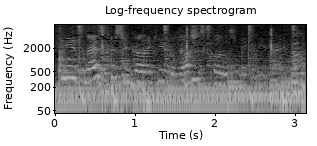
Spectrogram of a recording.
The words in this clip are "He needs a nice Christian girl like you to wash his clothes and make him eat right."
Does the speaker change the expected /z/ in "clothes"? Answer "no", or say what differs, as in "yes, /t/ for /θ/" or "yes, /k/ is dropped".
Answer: yes, /z/ is dropped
